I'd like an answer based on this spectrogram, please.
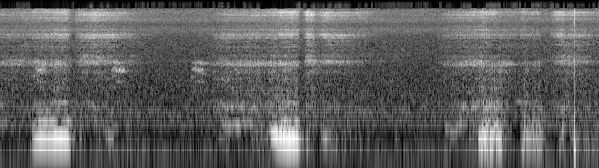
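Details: Labrador Retriever Max snoring in his sleep: three low, throaty snores spaced about three seconds apart, with softer breathing between them in a quiet setting.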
